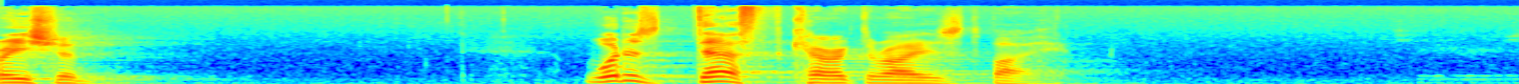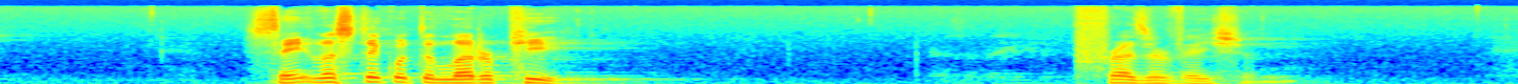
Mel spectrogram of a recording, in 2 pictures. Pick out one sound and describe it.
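A man speaks calmly through a microphone in a large echoing hall, with pauses.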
